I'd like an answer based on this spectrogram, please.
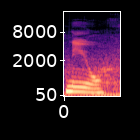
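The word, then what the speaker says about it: ν: e = s New อัน นี้ อ่าน ว่า New นะ คะ ตัว งอ แบบ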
